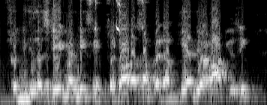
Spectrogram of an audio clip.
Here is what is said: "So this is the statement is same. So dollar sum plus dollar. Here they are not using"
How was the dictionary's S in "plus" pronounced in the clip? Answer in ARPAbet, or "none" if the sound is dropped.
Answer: none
